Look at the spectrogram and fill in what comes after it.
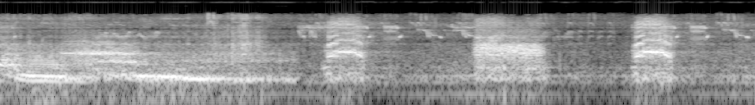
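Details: African elephant trumpeting in three harsh, blaring bursts about two seconds apart over a noisy background, with low rumbling and faint chirps of birds.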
